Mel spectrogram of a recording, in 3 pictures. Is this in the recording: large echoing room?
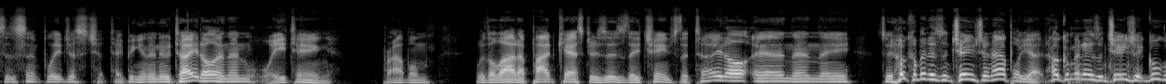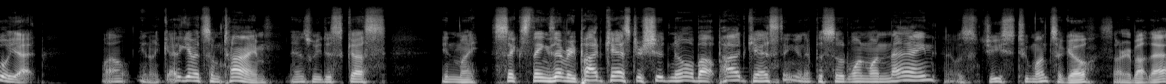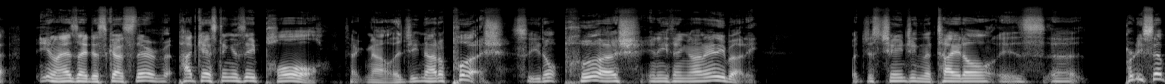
no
